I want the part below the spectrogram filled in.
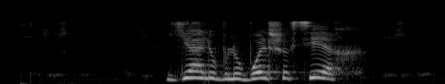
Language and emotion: Russian, positive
